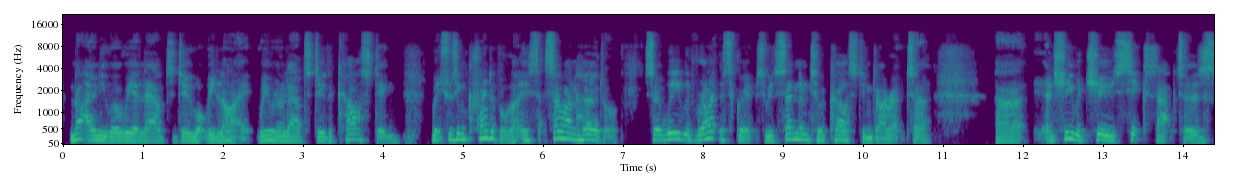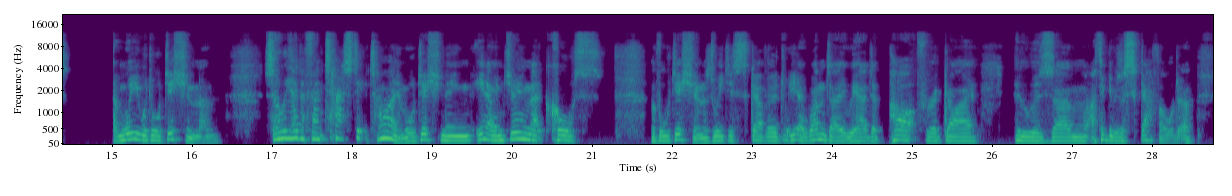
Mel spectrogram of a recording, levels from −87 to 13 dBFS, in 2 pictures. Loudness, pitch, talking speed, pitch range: -25 LUFS, 135 Hz, 185 wpm, 120-155 Hz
